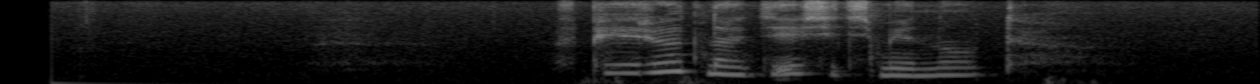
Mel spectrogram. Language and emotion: Russian, sad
